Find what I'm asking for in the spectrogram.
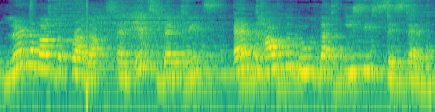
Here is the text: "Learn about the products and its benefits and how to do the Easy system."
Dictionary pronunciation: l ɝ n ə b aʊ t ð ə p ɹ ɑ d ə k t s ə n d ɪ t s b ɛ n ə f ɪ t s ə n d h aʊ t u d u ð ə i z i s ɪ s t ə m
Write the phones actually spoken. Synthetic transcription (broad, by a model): l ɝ n ə b aʊ t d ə p ɹ ɑ d ə k t s ə n d ɪ t s b ɛ n ə f ɪ t s ə n d h aʊ t u d u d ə i s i s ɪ s t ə m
